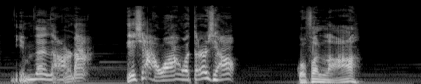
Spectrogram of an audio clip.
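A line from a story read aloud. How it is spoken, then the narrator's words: Frightened shouting. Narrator (Chinese): 从脚凉到头，浑身开始炸毛，就开始喊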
